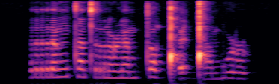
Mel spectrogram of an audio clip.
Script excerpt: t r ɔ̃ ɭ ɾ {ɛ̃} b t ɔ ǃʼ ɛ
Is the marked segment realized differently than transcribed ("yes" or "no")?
no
